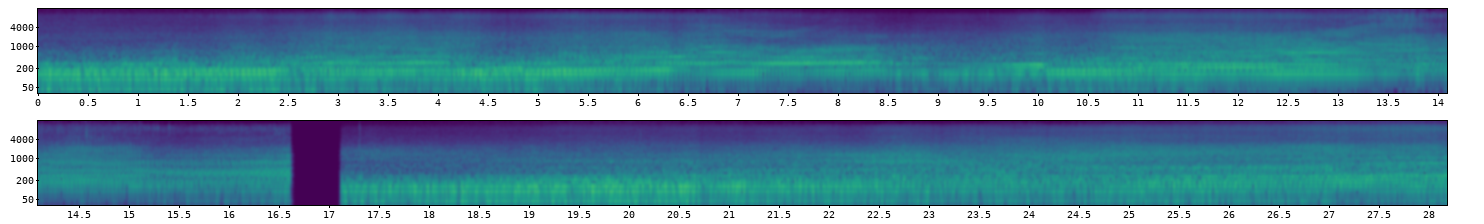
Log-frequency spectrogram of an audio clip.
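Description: Classic cars and hot rods driving off one after another, their engines accelerating through the gears with the pitch rising in steps. A moment of silence just past halfway is an edit, followed by another car's engine running as it pulls past.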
